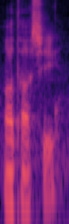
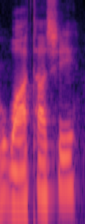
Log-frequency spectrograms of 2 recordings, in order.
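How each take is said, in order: First: The opening W is pronounced soft and light. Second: The opening W is pronounced hard and strong. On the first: The speaker calls it right. "it's actually softer" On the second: The speaker calls it wrong. "instead of just a hard W"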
